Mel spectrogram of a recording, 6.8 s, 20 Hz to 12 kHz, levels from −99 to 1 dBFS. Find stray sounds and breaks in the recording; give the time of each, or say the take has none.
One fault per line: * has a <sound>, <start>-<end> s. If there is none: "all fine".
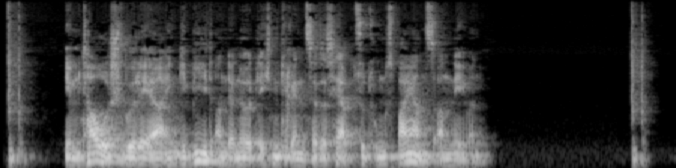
all fine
